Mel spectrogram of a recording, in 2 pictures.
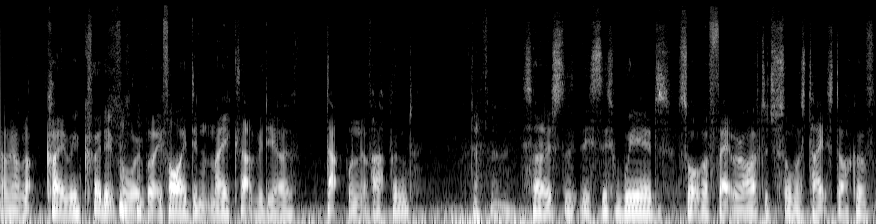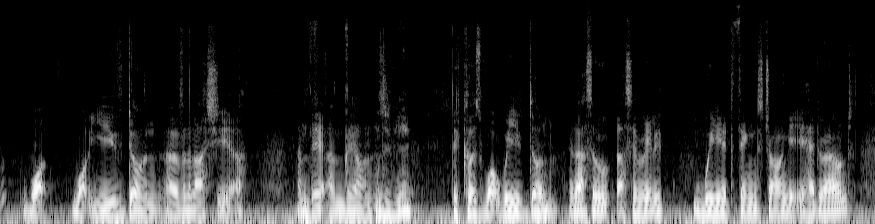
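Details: Stuttering (stammering) in an adult man who stammers, giving a talk on stammering.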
